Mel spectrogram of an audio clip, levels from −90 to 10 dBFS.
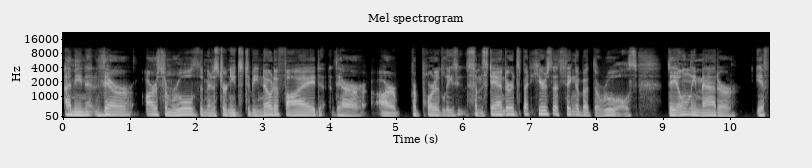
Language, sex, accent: English, male, American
